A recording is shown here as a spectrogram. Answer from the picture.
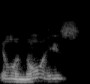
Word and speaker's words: Illinois: we hear someone say illinois yes there's an s at the end it's not pronounced but still that would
